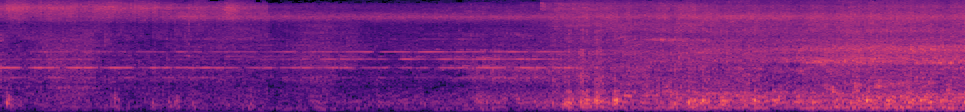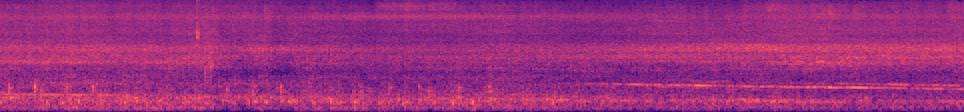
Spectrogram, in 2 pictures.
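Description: Double-deck electric passenger train running past the platform: it comes in about five seconds in, building to a steady rumble of wheels on rails with a light clatter. A motor whine falls in pitch near the end.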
